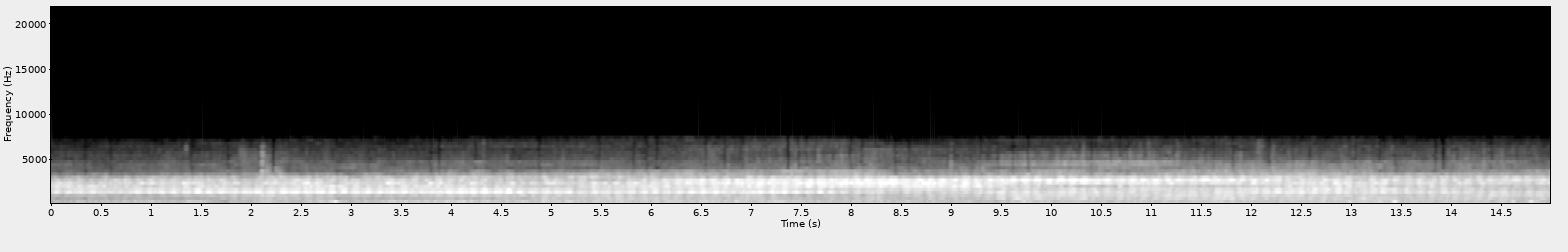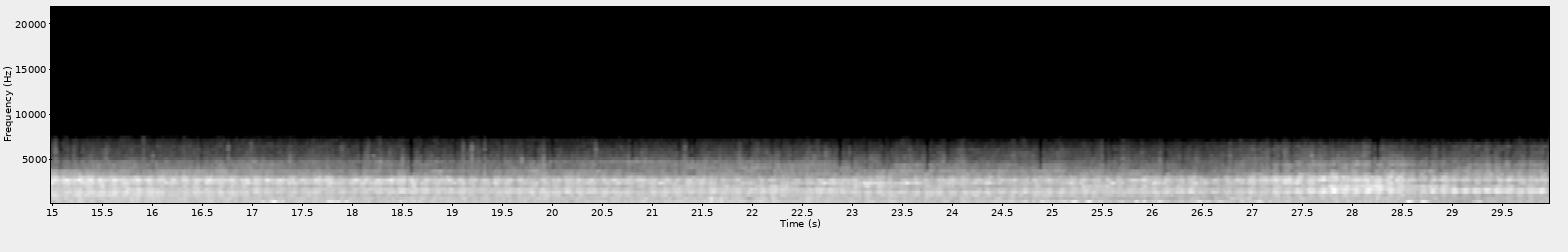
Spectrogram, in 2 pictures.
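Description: G scale model diesel locomotives hauling a train of hopper cars along garden track: a steady mechanical running sound that swells, then eases off after about a third of the way through.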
